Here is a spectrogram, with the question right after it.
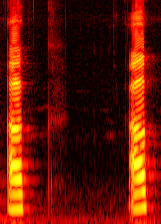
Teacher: ہوا باہر آ رہی ہے، یعنی کہ صفت ہمس بھی ادا ہو گئی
